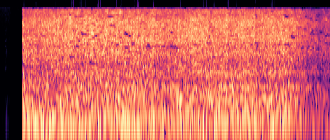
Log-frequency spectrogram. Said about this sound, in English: This is an open airline jet door while a plane was landing in South Korea. Guy on the way down opens the door mid-flight.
